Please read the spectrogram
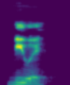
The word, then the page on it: mily: po nasimu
